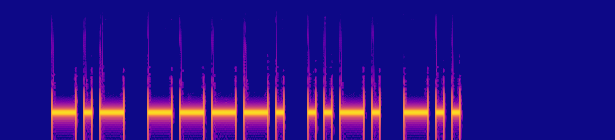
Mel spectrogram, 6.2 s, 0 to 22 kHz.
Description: Morse code, heard as a keyed tone, about 15 wpm, 700 Hz. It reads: K9FD
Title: Easy Call Signs - 15wpm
